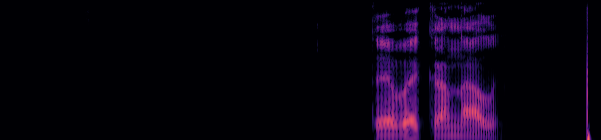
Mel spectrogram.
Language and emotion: Russian, neutral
